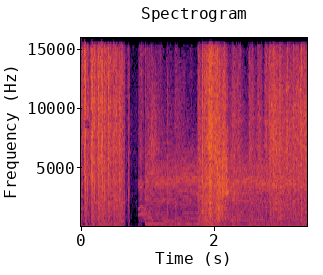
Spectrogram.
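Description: Rapid gunfire in the Roblox game Arsenal, dense bursts of shots with a brief break in the middle, loud and continuous under the game's music.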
